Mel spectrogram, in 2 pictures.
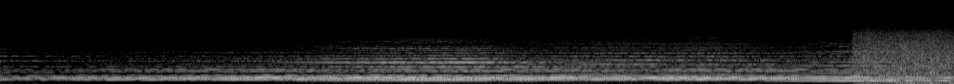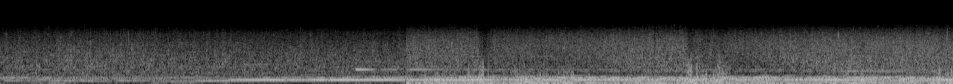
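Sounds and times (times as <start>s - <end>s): stream tumbling over rocks: 8.5s - 19.0s
wind buffeting microphone: 13.6s - 19.0s.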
